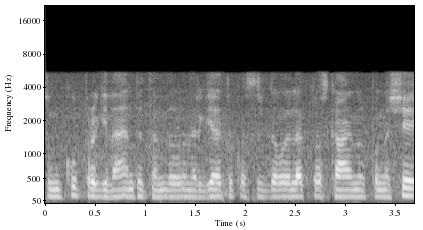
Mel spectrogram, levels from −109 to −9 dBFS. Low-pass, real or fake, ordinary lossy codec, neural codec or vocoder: 5.4 kHz; fake; AAC, 32 kbps; vocoder, 44.1 kHz, 128 mel bands, Pupu-Vocoder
